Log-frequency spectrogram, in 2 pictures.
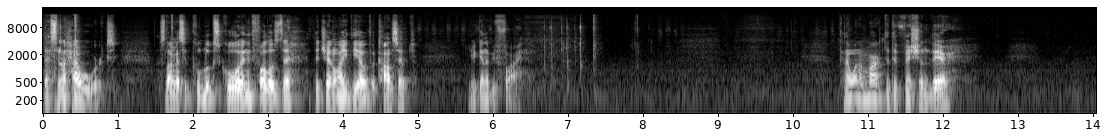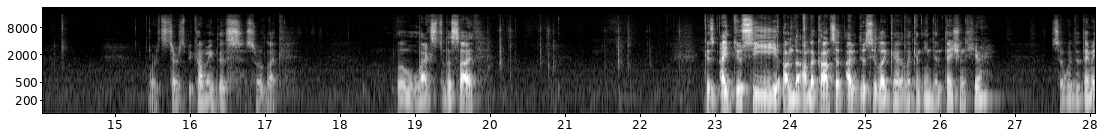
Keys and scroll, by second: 0.0-1.4 typing, 6.1-7.3 typing, 23.1-24.3 typing.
